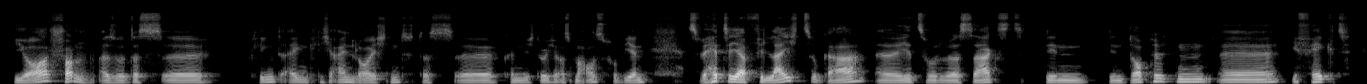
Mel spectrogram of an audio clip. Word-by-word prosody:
Ja, 90 -1 +5
schon. - - +1
Also 90 0 -3
das, 95 0 -5
äh, 95 0 0 0.4
klingt 115 +2 -5
eigentlich 100 +1 -7
einleuchtend, 105 +3 -4
das, 90 0 -9
äh, 95 0 0
könnte 95 0 -5
ich 90 - -11
durchaus 95 -1 -5
mal - - -4
ausprobieren. 100 -2 -3 0.4
Es - - -7
wär - - +1
hätte 150 -3 +5
ja 120 - +12
vielleicht 150 +11 +2
sogar, 120 +3 +1
äh,- 95 0 0
jetzt, 100 0 -3
wo 95 -1 -1
du 95 - -6
das 90 0 0
sagst- 105 +3 -1 0.2
den 95 0 -1 0.2
den 90 -2 -4
doppelten, 120 +2 +1
äh, 110 +3 +2
Effekt, 125 +4 -2
100 Hz, 140 wpm, -24 LUFS, 95-115 Hz, 0.4 s, ja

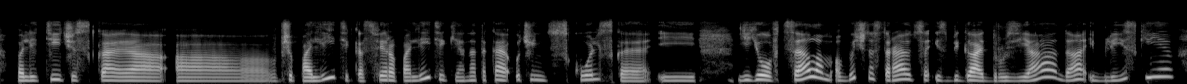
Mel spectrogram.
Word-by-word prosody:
Политическая 180 -2 +2
а, 165 - -2
вообще 160 +6 0
политика, 170 - 0
сфера 195 +4 +1
политики- 185 - -3
она 185 +3 -5
такая 200 0 +1
очень 210 -1 -4
скользкая, 180 -9 -3
и 175 0 -6 0.4
ее 205 +2 +3
в - - -7
целом 275 +3 +4
обычно 265 - -2
стараются 210 0 +1
избегать 190 -2 +3
друзья, 175 - 0
да, 220 +3 +2
и 185 - -6
близкие, 275 - -4
185 Hz, 105 wpm, -25 LUFS, 170-220 Hz, 0.4 s, целом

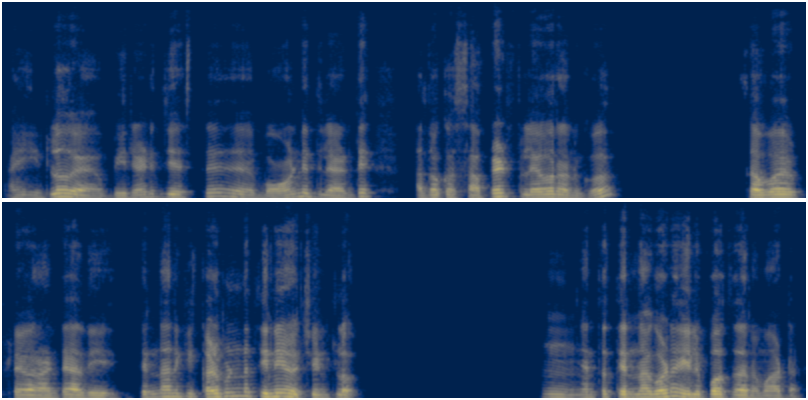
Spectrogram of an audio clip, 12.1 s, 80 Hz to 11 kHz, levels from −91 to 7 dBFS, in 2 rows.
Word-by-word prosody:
ఆ! - - -16 0.2
ఇంట్లో 135 +7 0 0.2
ఆ - - -4 0.2
బిర్యానీ 140 +6 -7
చేస్తే 155 +5 -5 0.4
బాగుండుద్దిలే 145 +3 -4
అంటే 135 +10 -6 0.4
అదొక 145 +3 -4
సపరేట్ 185 +9 +1
ఫ్లేవరనుకో. 150 -4 0 1.1
సబర్ 150 +2 +5
ఫ్లేవర్ 145 -2 +1
అంటే 130 +4 -5
అది 135 -1 -3 0.3
తినడానికి 180 +4 -3
కడుపు 175 +4 +5
నిండా 220 +1 -3
తినేయొచ్చు 180 -4 +5
ఇంట్లో. 140 - -2 1.4
హ్మ్. 160 -2 -8
ఎంత 150 +1 -9
తిన్నా 155 +1 +3
కూడా 185 +5 +7
యేళ్ళిపోతుందనమాట. 140 -6 +2
150 Hz, 120 wpm, -27 LUFS, 135-170 Hz, 1.4 s, కూడా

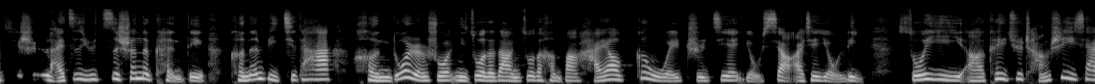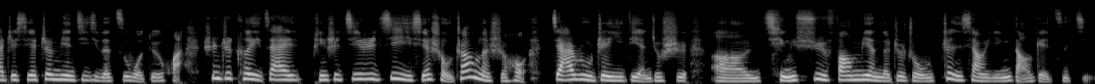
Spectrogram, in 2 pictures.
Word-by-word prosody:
其 415 - -14
实 225 - -7
来 175 -5 +2
自 240 +5 -2
于 225 - 0
自 225 +3 -2
身 270 +3 +3
的 250 - +4
肯 200 -2 -5
定， 165 -4 +1 0.2
可 195 - +1
能 225 +8 +4
比 230 -6 -1
其 210 +4 -2
他 230 +2 +2 0.2
很 170 -5 +2
多 245 - +3
人 215 - +4
说 190 +1 +1
你 180 -1 +2
做 200 0 +3
得 180 - +4
到， 180 -1 +3
你 160 - +1
做 195 +4 -2
得 185 - 0
很 165 -5 -4
棒 170 -1 0
还 160 0 -3
要 220 +3 +4
更 250 -10 0
为 160 -2 -1
直 165 0 -3
接 190 +3 -1
有 - - -5
效 190 - +1
而 170 - -2
且 190 +2 +1
有 175 -4 -3
力。 165 +2 -2 0.3
所 210 +3 +2
以， 220 -6 +2
啊， 170 -1 -1
可 250 +9 -4
以 255 - +3
去 250 +2 -3
尝 170 -5 -5
试 310 - -1
一 270 -4 +1
下 230 -3 -2
这 210 +2 -1
些 215 +1 0
正 235 +2 +1
面 215 -2 +3
积 195 +1 -6
极 190 - -5
的 160 -1 -1
自 185 +3 -5
我 155 -6 -2
对 165 +3 -6
话， 170 +2 -3 0.2
甚 290 -3 +1
至 275 0 0
可 255 0 +2
以 230 -3 +2
在 215 0 +1
平 205 0 -1
时 225 +2 -3
记 245 +3 -2
日 245 -1 +2
记、 235 -1 +1
写 210 +3 0
手 235 - -2
账 305 +1 +3
的 210 -6 +2
时 160 -1 -6
候 185 +3 -4 0.2
加 225 -2 +5
入 225 -3 +2
这 195 +2 +3
一 180 -1 +2
点， 160 -5 0
就 175 - -3
是， 170 -2 -3 0.2
呃， 145 -2 -1 0.2
情 180 -1 +3
绪 215 +4 0
方 205 0 +2
面 215 -4 +3
的 160 -2 -1
这 190 -1 -2
种 160 -3 -2
正 235 -8 +1
向 175 -4 -1
引 155 +3 -1
导 175 -5 -2
给 140 - -5
自 150 - -9
己。 - - -14
200 Hz, 270 characters per minute, -23 LUFS, 175-230 Hz, 0.3 s, 加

